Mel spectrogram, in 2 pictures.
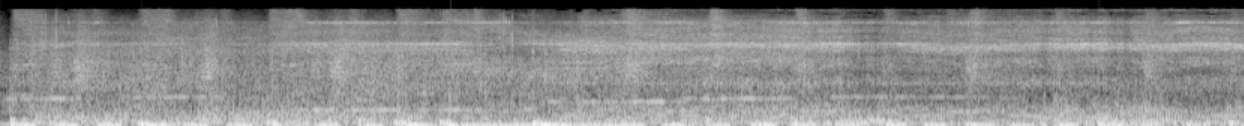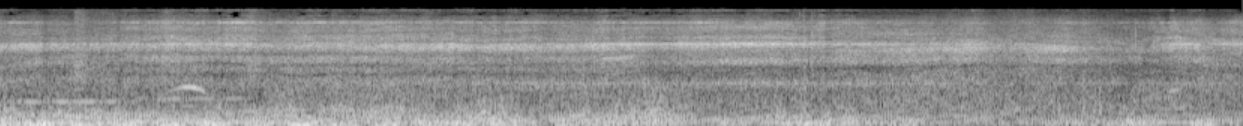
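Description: Heavy wind rushing over a parachutist's camera microphone during the canopy descent and landing, with faint background music under it.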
